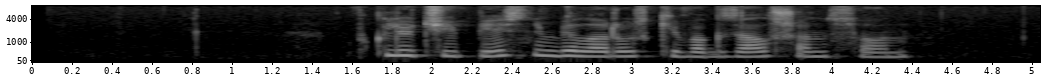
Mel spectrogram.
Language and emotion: Russian, neutral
